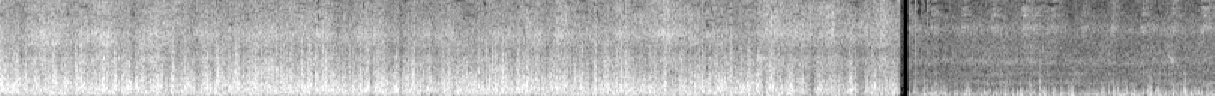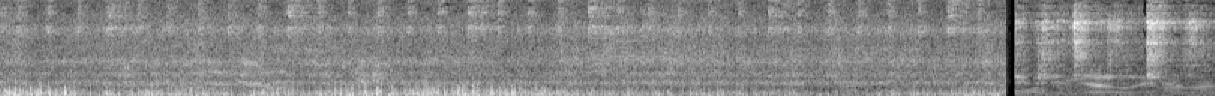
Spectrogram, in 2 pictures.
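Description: Wind buffets loudly outdoors on open water.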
